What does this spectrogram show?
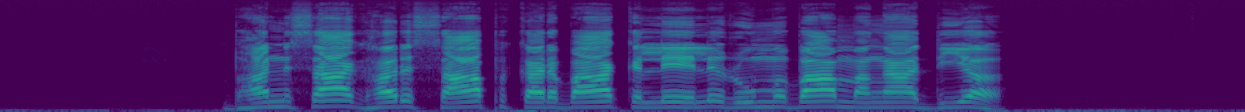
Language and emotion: Maithili, neutral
